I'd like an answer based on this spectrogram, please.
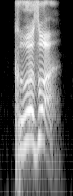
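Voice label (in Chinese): "合算", Chinese; HSK6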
